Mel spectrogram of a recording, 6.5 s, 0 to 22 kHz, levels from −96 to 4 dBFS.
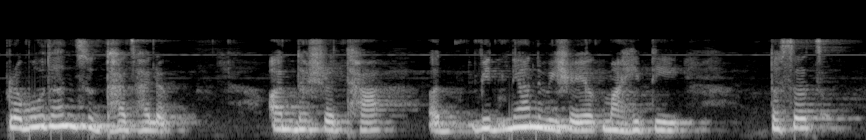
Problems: constant background noise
